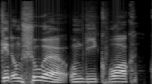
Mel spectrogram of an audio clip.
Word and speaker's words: QUOC: Ich sag mal Quark. So, Quark. Quark. Quark. Q-U-O-C.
